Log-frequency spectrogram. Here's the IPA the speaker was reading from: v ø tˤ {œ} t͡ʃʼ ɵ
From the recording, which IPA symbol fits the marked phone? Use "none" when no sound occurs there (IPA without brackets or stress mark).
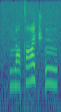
æ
